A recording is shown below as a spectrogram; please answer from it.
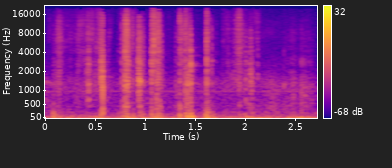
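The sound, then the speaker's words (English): A tarot card drawn from the deck, heard as papery rustling and quick card snaps in several short bursts, with no voices. “And I am going to go ahead and pull a card for everybody this week.”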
